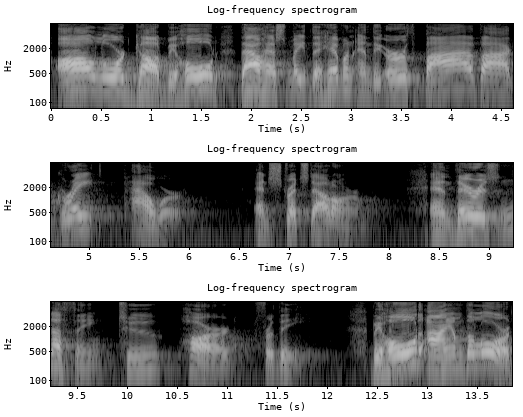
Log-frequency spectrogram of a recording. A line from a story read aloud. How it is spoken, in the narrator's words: the Bible says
